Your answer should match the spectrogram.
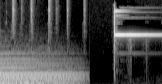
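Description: Background music ending on a held chord that fades out, then near the end a single bright, ringing ding: a notification-bell sound effect.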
